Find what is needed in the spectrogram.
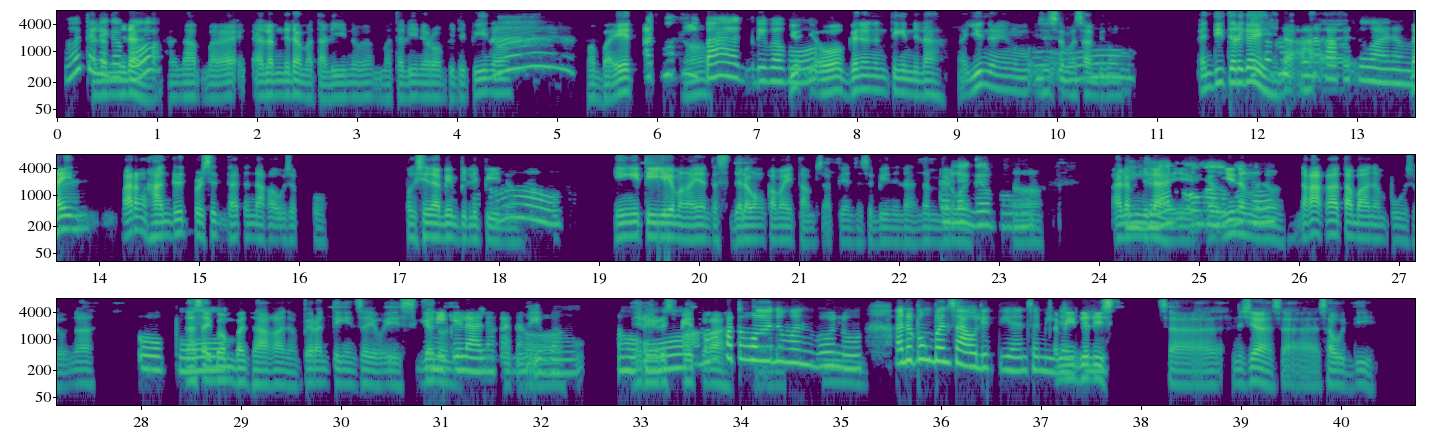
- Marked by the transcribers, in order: other background noise; tapping
- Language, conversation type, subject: Filipino, unstructured, Paano mo hinaharap at nilalabanan ang mga stereotype tungkol sa iyo?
